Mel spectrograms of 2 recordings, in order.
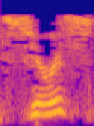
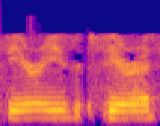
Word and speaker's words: Ceres: They're called Ceres. Is that how I pronounce it? Ceres? – Yeah, I think it's Ceres, yes.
